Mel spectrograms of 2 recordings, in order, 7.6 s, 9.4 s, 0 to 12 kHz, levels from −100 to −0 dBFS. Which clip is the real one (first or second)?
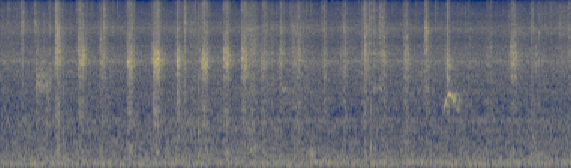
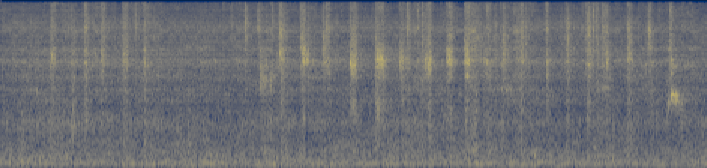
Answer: first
